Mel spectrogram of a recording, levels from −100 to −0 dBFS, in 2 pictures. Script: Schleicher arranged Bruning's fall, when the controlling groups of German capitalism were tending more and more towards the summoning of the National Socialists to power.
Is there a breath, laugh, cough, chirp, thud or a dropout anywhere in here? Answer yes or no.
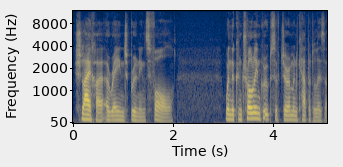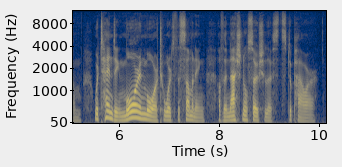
no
